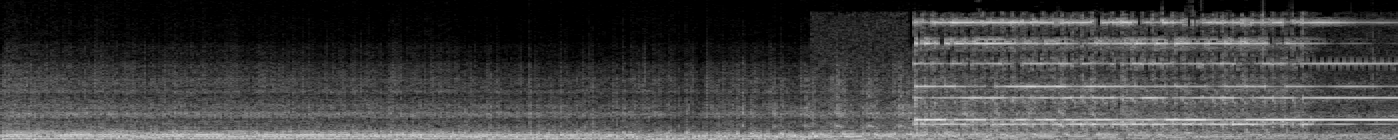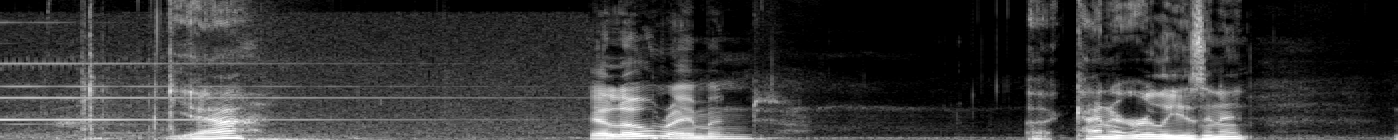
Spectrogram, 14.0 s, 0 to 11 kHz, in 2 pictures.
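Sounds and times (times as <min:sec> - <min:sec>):
phone ringing on a cluttered coffee table beside a couch: 0:04.6 - 0:10.1
speech: 0:07.9 - 0:08.4, 0:09.9 - 0:10.9, 0:12.1 - 0:13.4.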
